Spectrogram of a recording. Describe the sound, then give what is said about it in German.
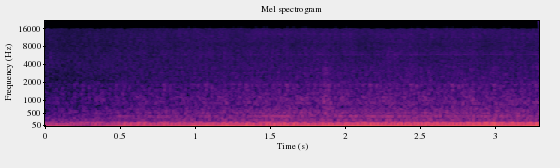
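A car engine runs quietly at night, a steady low rumble with a soft hum above it that holds even throughout, with no voices. “Ich sitze im Auto. Der Motor läuft leise.”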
